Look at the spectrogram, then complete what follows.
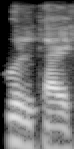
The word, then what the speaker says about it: Budokai: Is it Budokai? Is that how you say it? oh yeah, yeah, the it's yeah, Dragon Ball Budokai 4.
